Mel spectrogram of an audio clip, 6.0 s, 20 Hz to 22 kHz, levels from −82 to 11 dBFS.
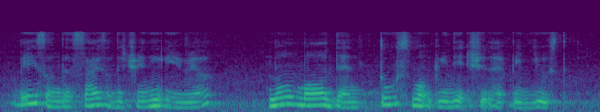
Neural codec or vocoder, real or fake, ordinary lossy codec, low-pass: codec, 16 kHz, 8 kbps, FreqCodec, smaller model; fake; none; none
